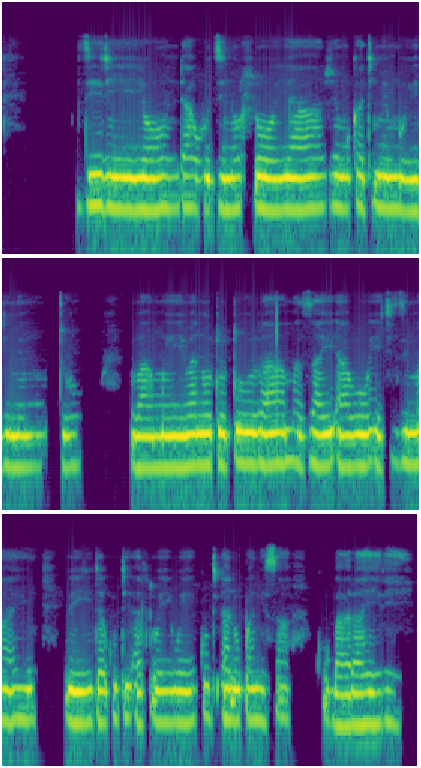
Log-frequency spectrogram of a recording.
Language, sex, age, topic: Ndau, female, 36-49, health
